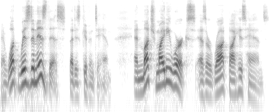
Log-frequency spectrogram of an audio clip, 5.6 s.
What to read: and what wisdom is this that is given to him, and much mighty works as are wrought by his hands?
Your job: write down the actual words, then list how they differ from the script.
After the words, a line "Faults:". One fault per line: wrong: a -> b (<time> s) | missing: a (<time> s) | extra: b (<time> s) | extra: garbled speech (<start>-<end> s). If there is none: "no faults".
and what wisdom is this that is given to him, and much mighty works as are wrought by his hands?
Faults:
no faults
